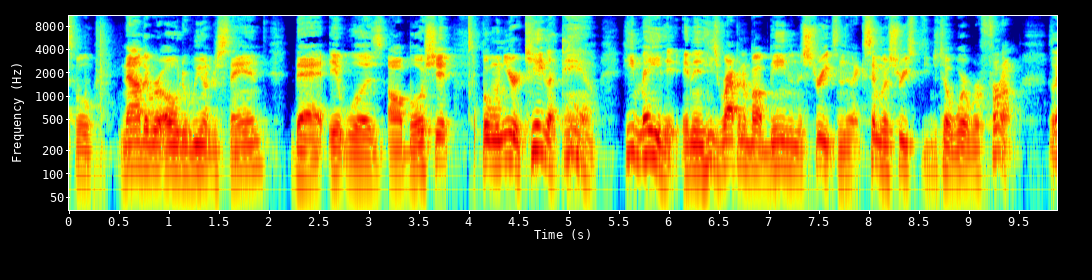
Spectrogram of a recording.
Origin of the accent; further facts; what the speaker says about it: United States; We as the American people.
